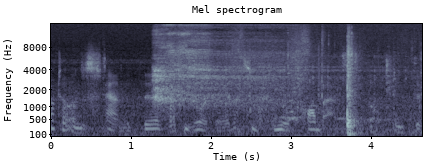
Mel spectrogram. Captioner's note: sizzling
